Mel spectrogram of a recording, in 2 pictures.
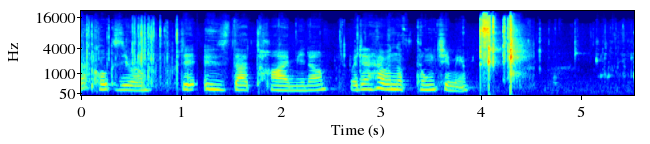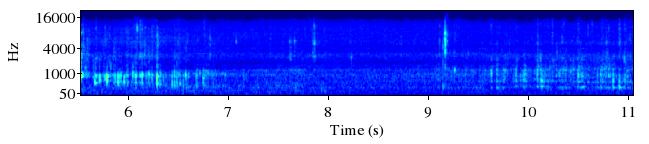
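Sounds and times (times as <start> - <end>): soda fizzing crackle: 5.1 - 11.0.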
